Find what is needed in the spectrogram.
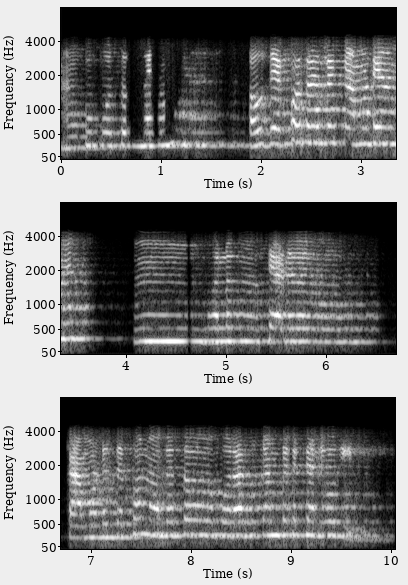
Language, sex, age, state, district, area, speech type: Odia, female, 45-60, Odisha, Angul, rural, conversation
